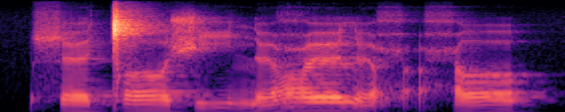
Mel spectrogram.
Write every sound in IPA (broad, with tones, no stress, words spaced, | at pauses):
ɬœ˧ə̯ǀɔː˧ ʃiː˧nœ˨˦ ʕœː˦lœ˨ħɔ̰˨ ħɔ˦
